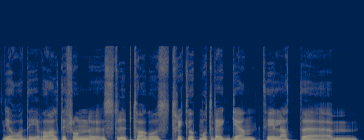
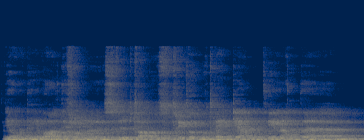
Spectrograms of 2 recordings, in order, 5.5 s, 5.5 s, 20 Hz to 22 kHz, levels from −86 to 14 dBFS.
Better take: first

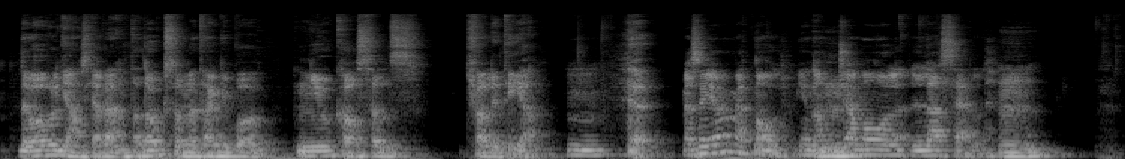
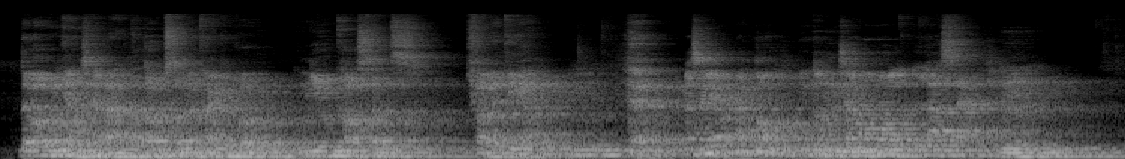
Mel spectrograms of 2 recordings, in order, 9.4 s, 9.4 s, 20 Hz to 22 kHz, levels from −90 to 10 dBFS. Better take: first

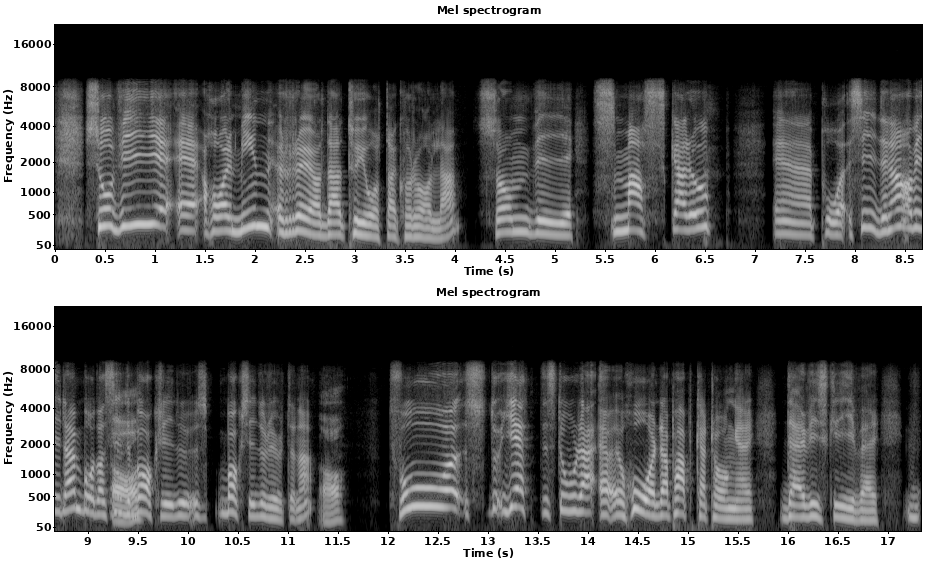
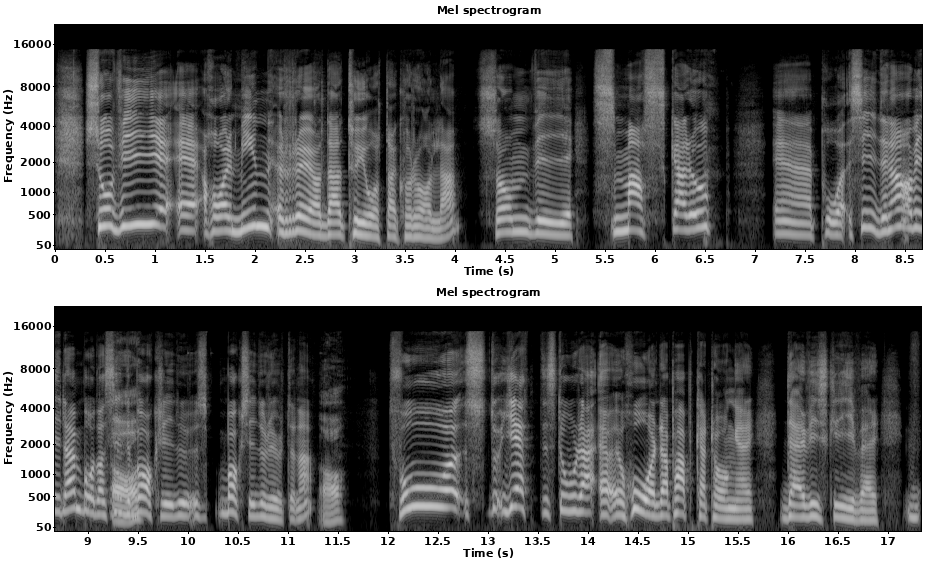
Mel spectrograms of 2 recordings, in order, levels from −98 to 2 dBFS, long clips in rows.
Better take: second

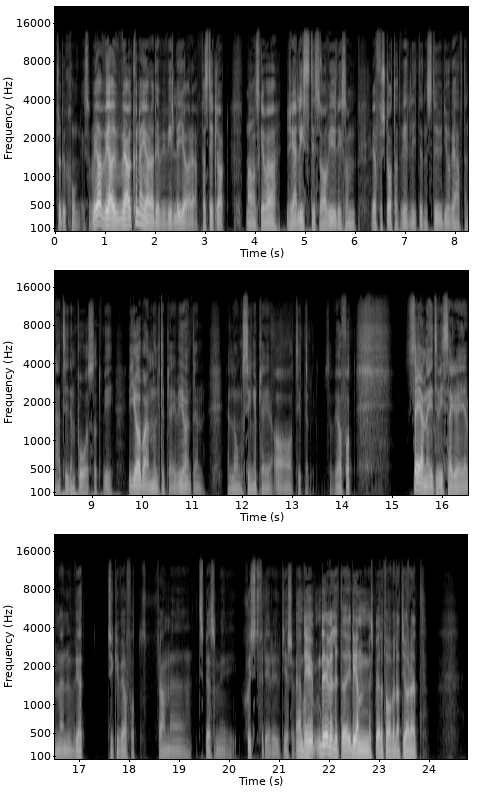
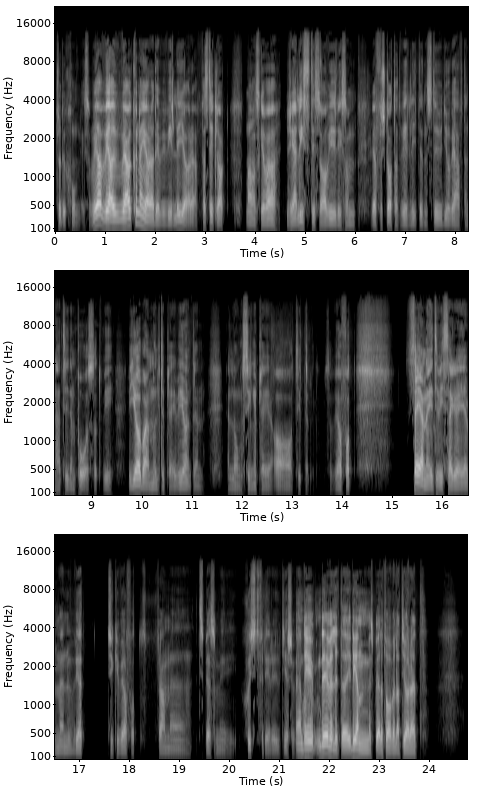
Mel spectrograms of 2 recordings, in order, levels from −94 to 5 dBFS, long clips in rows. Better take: first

